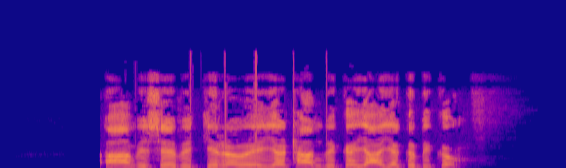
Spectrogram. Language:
Gawar-Bati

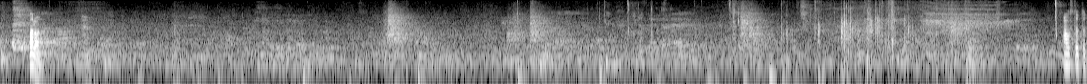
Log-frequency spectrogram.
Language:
Estonian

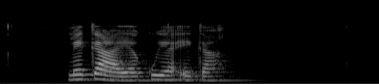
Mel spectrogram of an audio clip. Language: Tsonga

